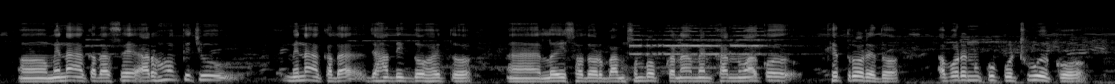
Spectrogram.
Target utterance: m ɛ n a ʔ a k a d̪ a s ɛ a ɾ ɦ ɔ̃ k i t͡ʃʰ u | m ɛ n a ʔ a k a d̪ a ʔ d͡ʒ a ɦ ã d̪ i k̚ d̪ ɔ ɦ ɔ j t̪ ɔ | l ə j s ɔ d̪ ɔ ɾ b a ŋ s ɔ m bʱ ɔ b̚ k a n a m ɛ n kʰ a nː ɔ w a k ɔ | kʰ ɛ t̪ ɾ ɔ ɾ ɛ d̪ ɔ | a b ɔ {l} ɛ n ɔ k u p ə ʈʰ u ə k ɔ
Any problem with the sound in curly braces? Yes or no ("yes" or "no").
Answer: yes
